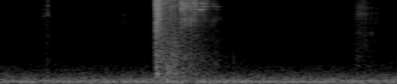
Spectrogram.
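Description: Coins jingle once as an item is sold.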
